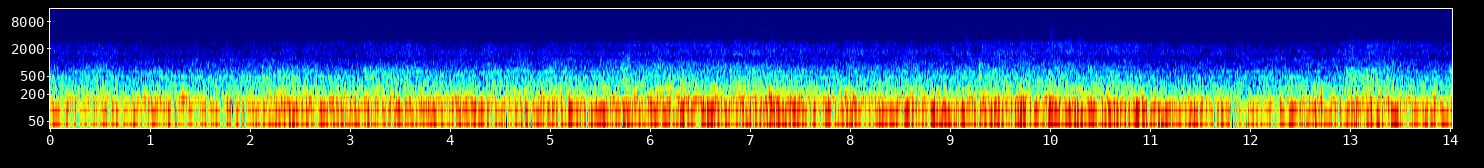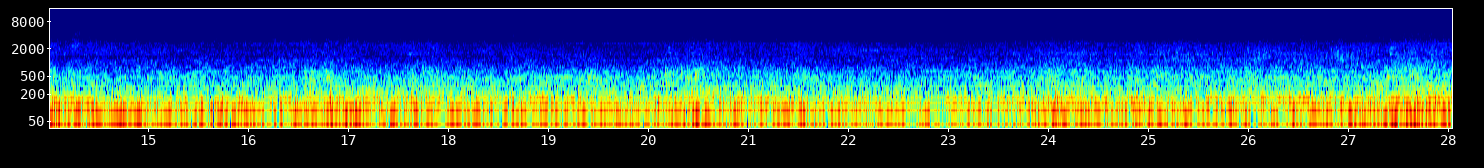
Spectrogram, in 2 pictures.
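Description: Freight train of multilevel autorack cars rolling past: a steady, continuous rumble of steel wheels on rail.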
